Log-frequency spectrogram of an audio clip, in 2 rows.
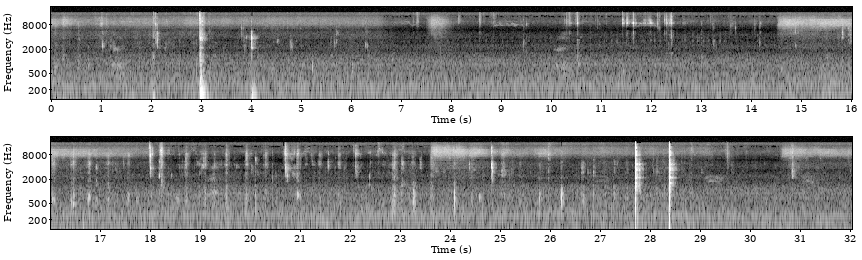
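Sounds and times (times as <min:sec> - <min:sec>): wet chewing clicks and smacks: 0:15.8 - 0:28.2.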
